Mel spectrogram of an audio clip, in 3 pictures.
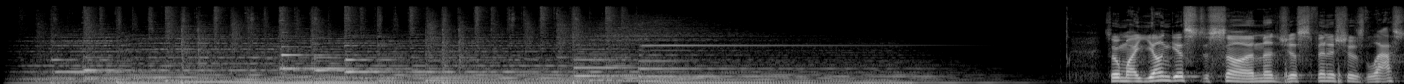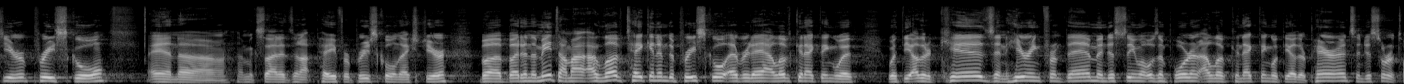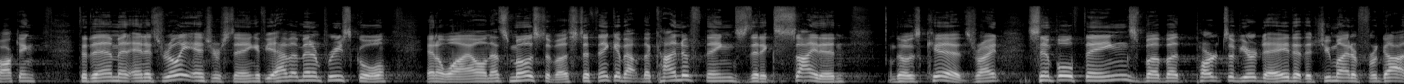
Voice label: Sermon English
